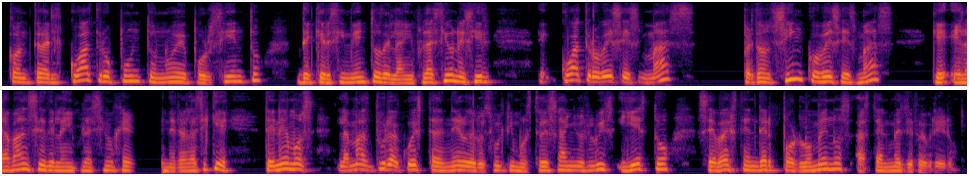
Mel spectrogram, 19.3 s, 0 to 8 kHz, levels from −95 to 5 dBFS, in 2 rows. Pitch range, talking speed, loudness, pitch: 145-180 Hz, 170 wpm, -27 LUFS, 155 Hz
